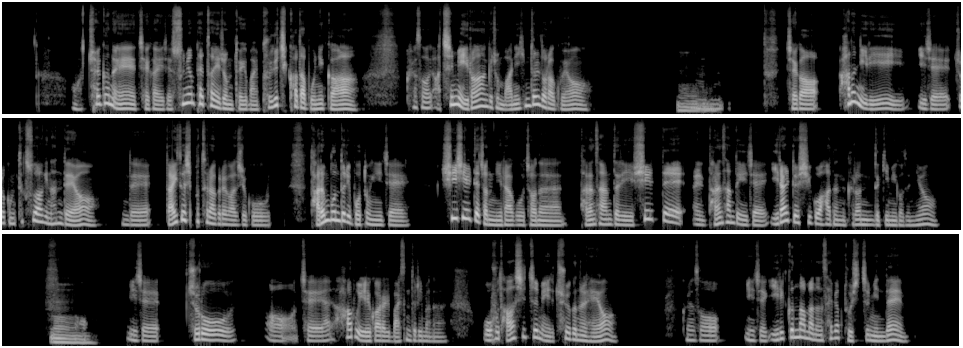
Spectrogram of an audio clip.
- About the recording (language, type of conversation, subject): Korean, advice, 아침에 더 개운하게 일어나려면 어떤 간단한 방법들이 있을까요?
- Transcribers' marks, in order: in English: "night shift라"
